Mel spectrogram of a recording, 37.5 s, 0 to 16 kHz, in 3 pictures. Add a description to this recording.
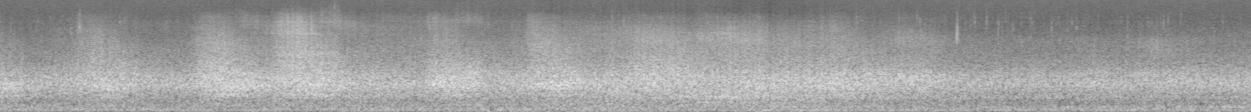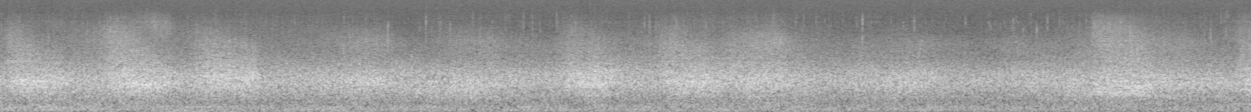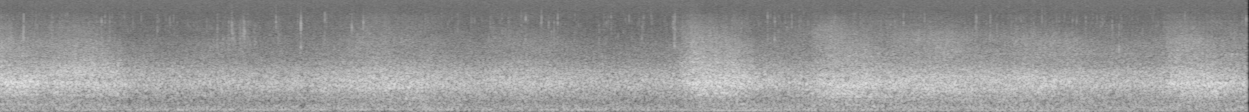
equipment used: Korg Mr 1000, This was taken on some abandon train tracks between to murals of graffitti, i walk towards some water falling from the Turcot Int. at the end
